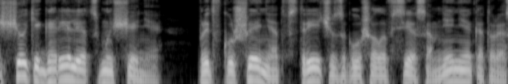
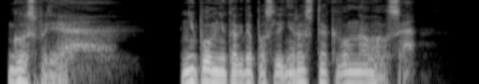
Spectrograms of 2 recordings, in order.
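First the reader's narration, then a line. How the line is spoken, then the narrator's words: Breathless whisper. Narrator (Russian): выдохнул и прошептал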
